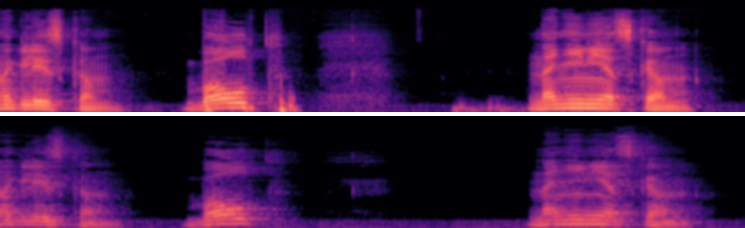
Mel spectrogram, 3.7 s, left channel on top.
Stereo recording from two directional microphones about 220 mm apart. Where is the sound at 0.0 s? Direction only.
45° left (ahead or behind).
